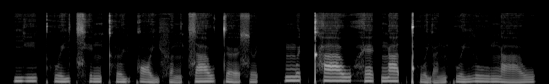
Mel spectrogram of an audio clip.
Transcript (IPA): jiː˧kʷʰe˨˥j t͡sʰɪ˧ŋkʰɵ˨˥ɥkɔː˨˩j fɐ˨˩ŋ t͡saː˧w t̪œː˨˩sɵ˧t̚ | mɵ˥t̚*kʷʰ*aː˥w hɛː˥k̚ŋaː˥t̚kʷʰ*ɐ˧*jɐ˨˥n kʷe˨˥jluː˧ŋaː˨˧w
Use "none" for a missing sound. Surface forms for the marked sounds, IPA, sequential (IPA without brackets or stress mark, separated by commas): kʰ, ɐ˨˩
